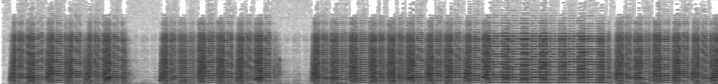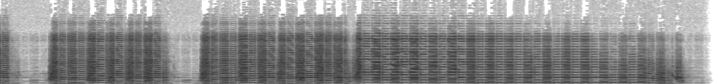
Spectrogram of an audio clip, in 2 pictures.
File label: Tap Four, toggle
